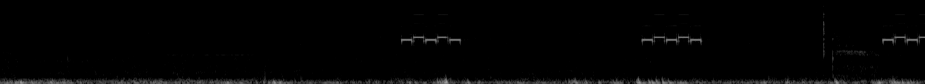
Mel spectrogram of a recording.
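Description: ZOLEO messaging app notification on a phone, short clusters of quick high electronic beeps that repeat about every two and a half seconds, fairly faint over low background hum and handling noise.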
